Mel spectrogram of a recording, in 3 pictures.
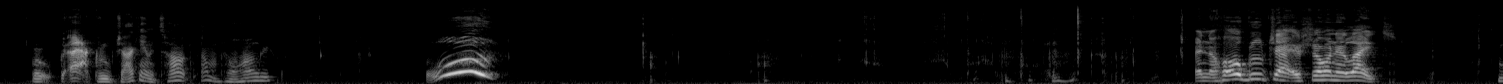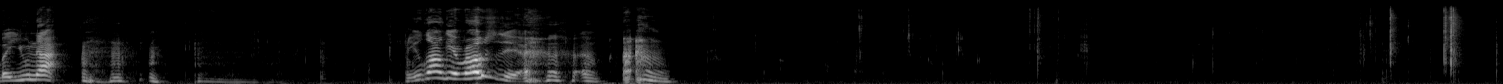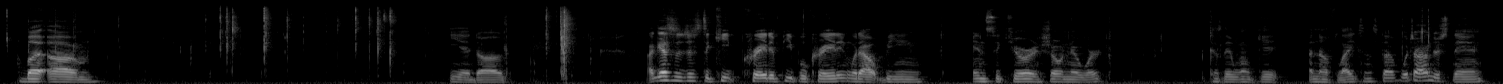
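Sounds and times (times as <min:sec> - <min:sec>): crunching and chewing: 0:01.8 - 0:04.2, 0:05.0 - 0:12.0, 0:13.8 - 0:15.0, 0:15.8 - 0:19.1, 0:21.0 - 0:36.6, 0:39.0 - 0:43.1
man shouting woo: 0:04.3 - 0:05.1.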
